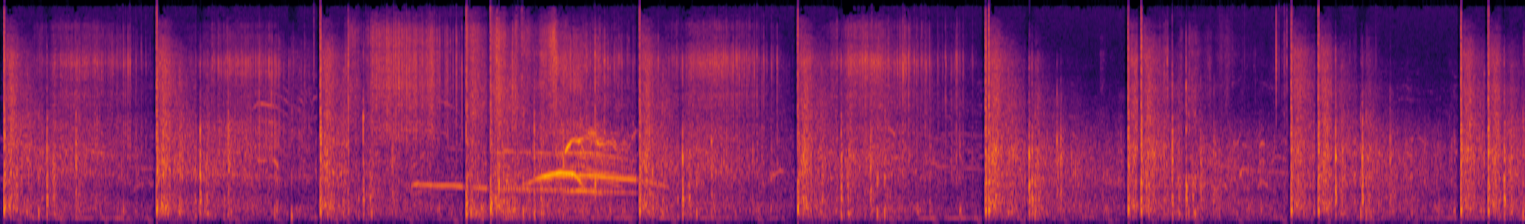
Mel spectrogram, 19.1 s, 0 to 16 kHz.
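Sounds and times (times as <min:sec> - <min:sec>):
whistling firework tones: 0:00.0 - 0:12.9
firework bangs: 0:00.0 - 0:19.0
fireworks crackling: 0:00.0 - 0:19.0.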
